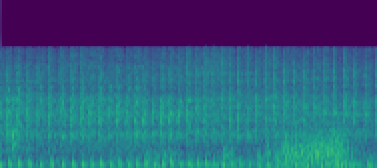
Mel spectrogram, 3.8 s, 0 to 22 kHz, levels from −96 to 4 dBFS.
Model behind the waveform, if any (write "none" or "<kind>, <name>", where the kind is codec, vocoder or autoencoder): none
